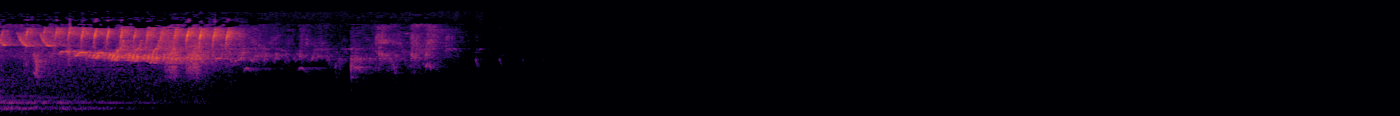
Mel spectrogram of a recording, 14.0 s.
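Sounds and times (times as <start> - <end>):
birds chirping and trilling: 0.0 - 5.1.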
